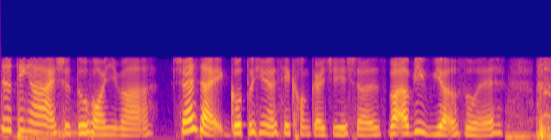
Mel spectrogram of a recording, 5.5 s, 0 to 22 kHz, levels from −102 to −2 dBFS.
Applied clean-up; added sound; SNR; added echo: none; Drum; 19 dB; none.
